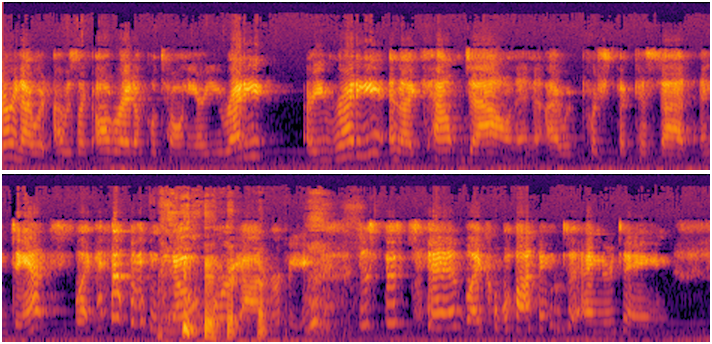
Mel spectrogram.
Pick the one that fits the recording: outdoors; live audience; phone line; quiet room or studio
phone line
